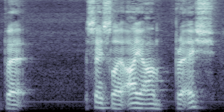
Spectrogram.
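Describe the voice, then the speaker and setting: A man's voice: mid-range voice, fairly even intonation, a little slow, sharp tone. A Scottish man hosting his own channel, talking in a blunt, sweary and rambling way in a casual rant. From Scotland. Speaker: channel host.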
